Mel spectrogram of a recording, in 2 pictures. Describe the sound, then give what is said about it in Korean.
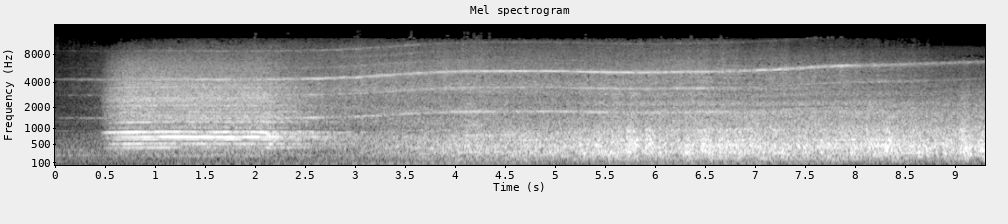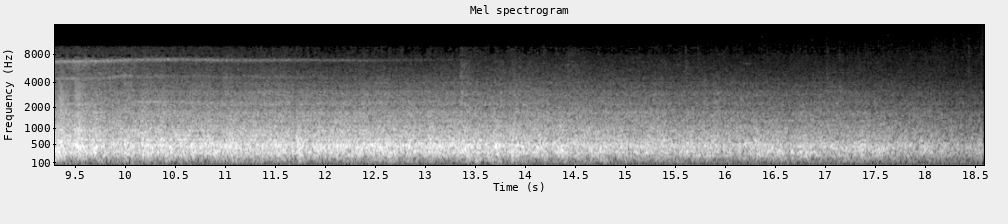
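A steam train to Sussex blows its whistle loudly, its tones gliding upward, then gives way to a steady rumbling hiss of the train rolling along, continuous with no voices. “자네만 좋다면 서식스행 첫 기차를 타고 내려가서 이 문제를 현장에서 좀 더 깊이 조사하도록 하지.”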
